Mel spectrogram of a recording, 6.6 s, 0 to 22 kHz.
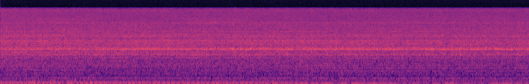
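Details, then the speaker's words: BMW E46 cold start after replacing the power steering pump, suction and return hoses and reservoir, with the wheel turned lock to lock; smooth low hum, pump audibly engaging, no whine or groan, and fluid circulating. Normal power steering pump operation. "actually hear the pump engaging"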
